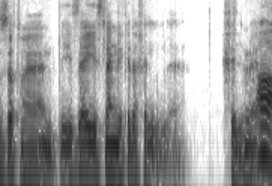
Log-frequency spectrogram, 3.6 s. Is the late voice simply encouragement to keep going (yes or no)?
no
